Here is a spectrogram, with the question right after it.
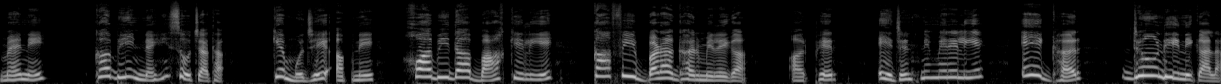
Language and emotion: Urdu, surprised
